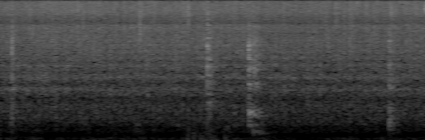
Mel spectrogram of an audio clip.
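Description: Chicken and vegetables sizzling in a frying pan with a steady hiss as the remaining spices are stirred in. A few short knocks and scrapes of utensils against the pan come through it, the loudest about two and a half seconds in.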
